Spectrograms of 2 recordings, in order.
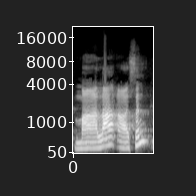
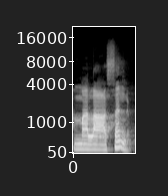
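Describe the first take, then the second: First: The vowel after mal is kept and sounded fully. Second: The vowel after mal is dropped and shortened. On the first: It names the garland. The speaker calls it right. "So it's a mala asan" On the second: It sounds like a word for poop. The speaker calls it wrong. "not malasan"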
